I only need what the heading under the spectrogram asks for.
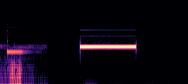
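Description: A single clear electronic page-turn signal beep, steady and fairly loud, lasting about half a second, following a brief softer tone and thump, then silence.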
